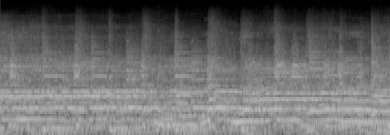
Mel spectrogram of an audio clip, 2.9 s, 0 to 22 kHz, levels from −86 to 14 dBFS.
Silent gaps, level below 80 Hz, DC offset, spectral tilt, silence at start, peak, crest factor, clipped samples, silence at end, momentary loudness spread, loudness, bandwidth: none; -36 dBFS; under 0.1%; -4.5 dB/octave; 0 s; -4 dBFS; 12 dB; under 0.1%; 0 s; 1 LU; -16 LUFS; 15.5 kHz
